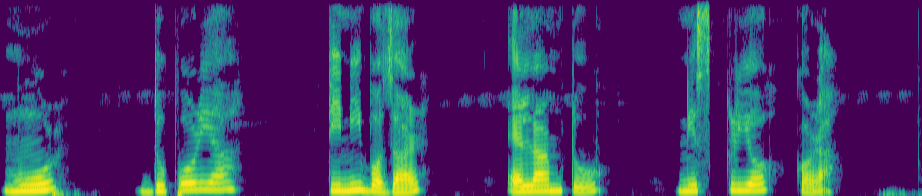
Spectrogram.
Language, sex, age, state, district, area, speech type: Assamese, female, 18-30, Assam, Charaideo, urban, read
